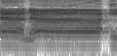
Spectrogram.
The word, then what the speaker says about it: آناء: نحو ومن آناء الليل، آناء الليل، بعد همزة آناء توجد الياء مرسومة في المصحف، هل تلفظ بهذه الياء؟ لا يجوز، ثابتة في الرسم محذوفة في اللفظ.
